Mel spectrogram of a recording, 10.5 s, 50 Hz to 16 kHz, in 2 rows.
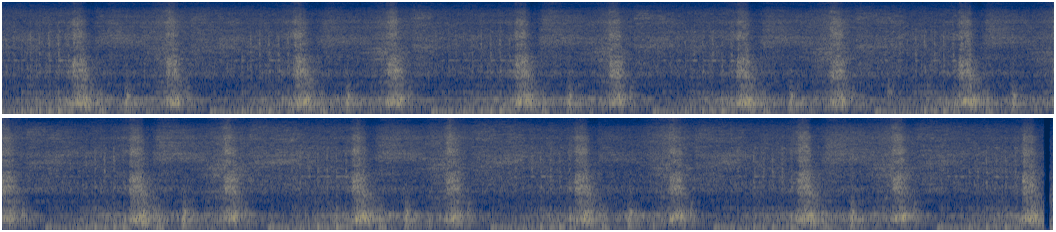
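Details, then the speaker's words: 100+ year old Chicago Pneumatic steam engine/air compressor, first run in decades, compressor head off: slow even exhaust chuffs about once a second with steady hiss between beats; runs well but piston rod packings leak steam. "folks running good welfare I guess it's uh good as we could ask for except as long as it did gonna need some packings and uh probably just some package adjusted and stuff too"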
